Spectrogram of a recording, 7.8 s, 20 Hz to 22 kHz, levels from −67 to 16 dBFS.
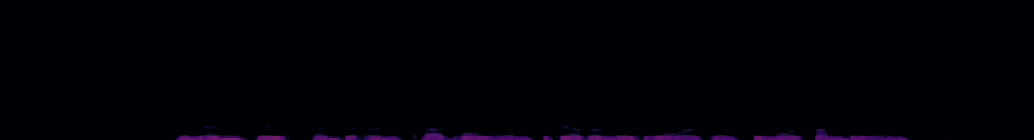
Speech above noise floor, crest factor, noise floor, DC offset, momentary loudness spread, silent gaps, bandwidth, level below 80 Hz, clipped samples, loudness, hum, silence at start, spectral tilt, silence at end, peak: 32 dB; 14 dB; -81 dBFS; under 0.1%; 6 LU; none; 11 kHz; -82 dBFS; under 0.1%; -50 LUFS; none; 1.3 s; -7.5 dB/octave; 0.6 s; -36 dBFS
